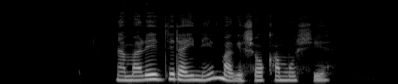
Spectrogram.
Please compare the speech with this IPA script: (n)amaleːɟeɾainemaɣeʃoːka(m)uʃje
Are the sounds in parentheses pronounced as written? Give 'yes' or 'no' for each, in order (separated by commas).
yes, yes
